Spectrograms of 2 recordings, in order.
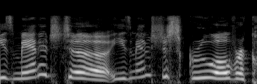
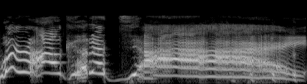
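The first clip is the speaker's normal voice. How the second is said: acted, very slow, stretched-out, high panicked scream; 6 semitones higher than usual. Describing a waiter's line from the episode: imitating a waiter screaming. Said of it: "This is a waiter screaming".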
